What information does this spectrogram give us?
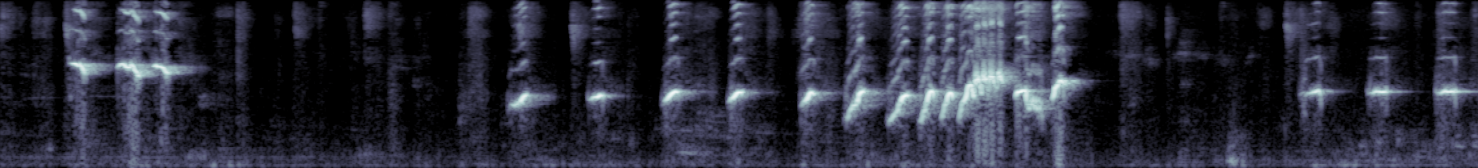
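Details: Masteran of a white-rumped shama in ngeplong style for caged birds to learn: three high whistles, a gap, evenly spaced whistles, a fast rising trill, then steady whistles again.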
